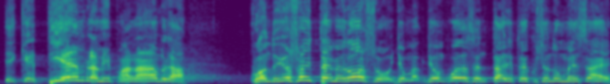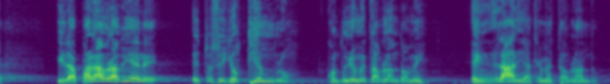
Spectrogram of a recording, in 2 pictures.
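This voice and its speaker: A male pastor delivers a Pentecostal sermon in a church sanctuary. His voice is strikingly high and gravelly, and he moves between booming shouts and low, intense murmurs. The sound carries a long, lingering church-hall reverb.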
